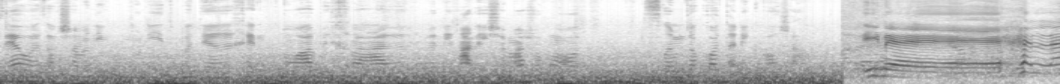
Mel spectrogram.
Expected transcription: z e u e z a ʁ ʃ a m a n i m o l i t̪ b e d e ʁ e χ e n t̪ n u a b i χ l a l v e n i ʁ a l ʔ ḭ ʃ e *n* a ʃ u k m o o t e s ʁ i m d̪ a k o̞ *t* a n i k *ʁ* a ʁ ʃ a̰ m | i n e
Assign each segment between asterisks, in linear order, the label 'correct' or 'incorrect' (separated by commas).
incorrect, correct, incorrect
